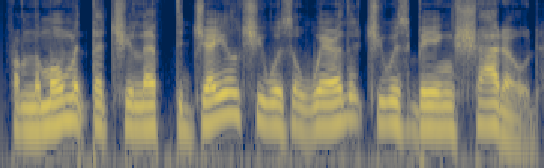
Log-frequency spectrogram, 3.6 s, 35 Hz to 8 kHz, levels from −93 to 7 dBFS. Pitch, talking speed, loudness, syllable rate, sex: 135 Hz, 265 wpm, -16 LUFS, 5.9 syllables/s, male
